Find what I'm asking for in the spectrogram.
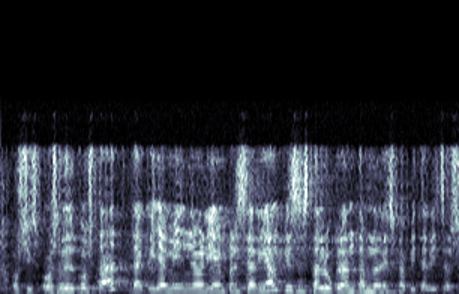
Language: Catalan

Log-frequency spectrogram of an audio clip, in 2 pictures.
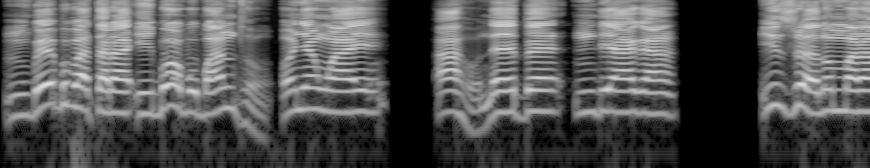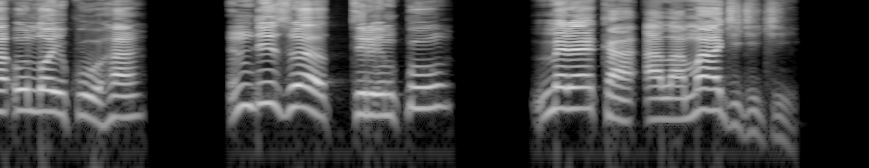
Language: Igbo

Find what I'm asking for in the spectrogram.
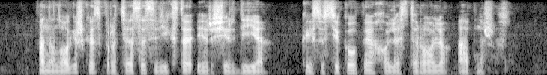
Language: Lithuanian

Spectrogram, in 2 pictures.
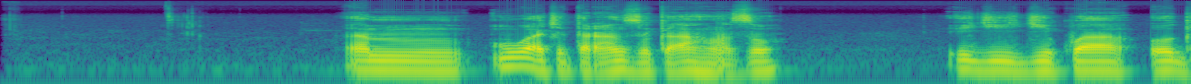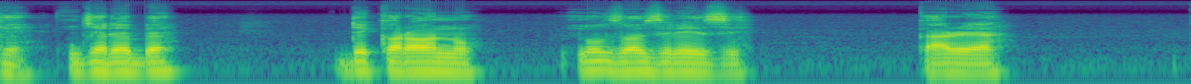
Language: Igbo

